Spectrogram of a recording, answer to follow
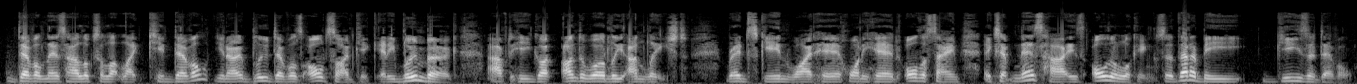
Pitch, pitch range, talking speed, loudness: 140 Hz, 130-185 Hz, 175 wpm, -16 LUFS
